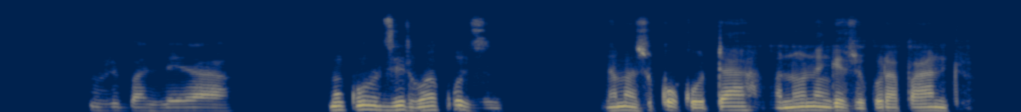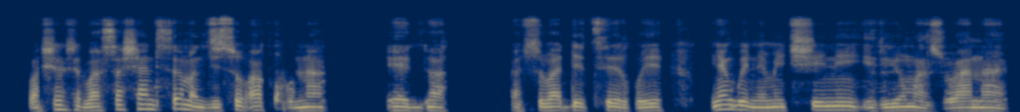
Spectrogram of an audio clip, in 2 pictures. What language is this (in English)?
Ndau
